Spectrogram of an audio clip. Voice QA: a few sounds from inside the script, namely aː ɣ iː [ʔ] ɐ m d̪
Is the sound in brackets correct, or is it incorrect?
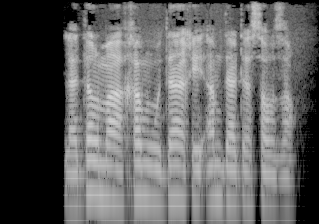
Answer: correct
